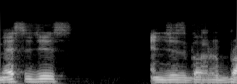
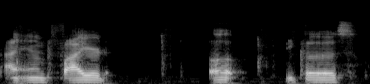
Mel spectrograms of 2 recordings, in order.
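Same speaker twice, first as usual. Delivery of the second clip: typing it out word by word, slowly; slow dictation; much slower than usual. Shown as a demonstration. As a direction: read the line slowly as if typing it. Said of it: "I'm gonna say".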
